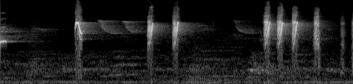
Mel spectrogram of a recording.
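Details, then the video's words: Sunbird song for coaxing other birds to sing: a thin high whistle, then separate sharp chirps, ending in a quick run of four or five rapid, piercing notes. "suara burung Kolibri ampuh untuk pancingan"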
